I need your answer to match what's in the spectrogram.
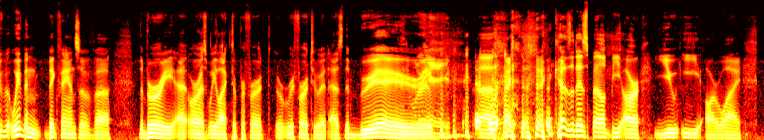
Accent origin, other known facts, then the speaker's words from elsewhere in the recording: Belgium; now in United States; I'm from Belgium originally.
